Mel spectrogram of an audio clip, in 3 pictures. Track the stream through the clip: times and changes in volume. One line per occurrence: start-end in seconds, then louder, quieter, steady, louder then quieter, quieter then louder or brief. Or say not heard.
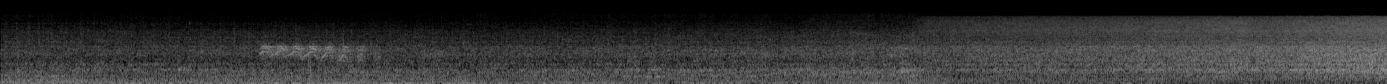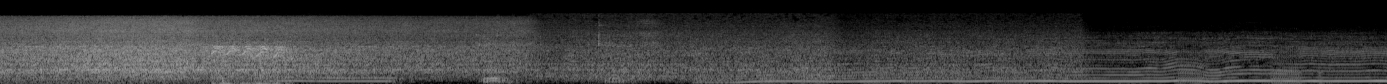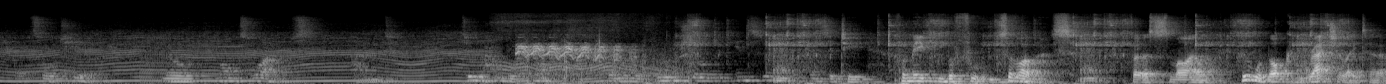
0.0-24.8 louder then quieter.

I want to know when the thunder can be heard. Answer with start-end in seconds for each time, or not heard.
not heard.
